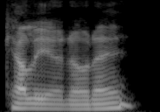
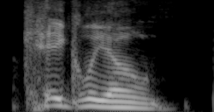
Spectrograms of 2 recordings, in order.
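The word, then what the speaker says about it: Caglianone: That's how you'd pronounce his name, right? Jack Calianone? – Yes. – It is kind of funny when you see the American version of it where it's like Caglione. And you're like, it's not really that close.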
